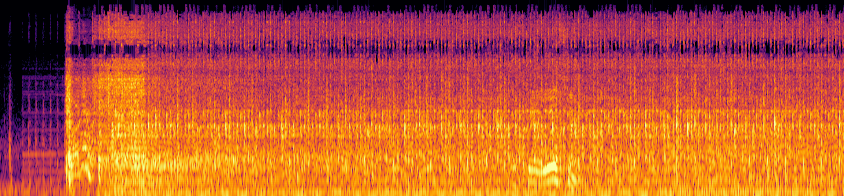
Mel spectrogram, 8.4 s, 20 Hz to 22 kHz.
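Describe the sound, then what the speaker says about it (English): A 1983 Mercedes 300D diesel engine idles steadily and close after a sharp start, its low clattering rumble running throughout while someone speaks briefly at the start. "This is a 1983 300D, same engine."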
